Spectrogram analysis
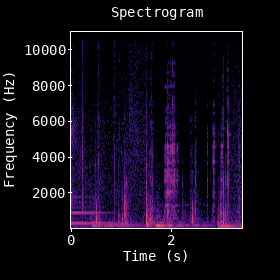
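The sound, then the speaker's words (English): Dirty dishes and cutlery on a tray clatter and clink together in a series of sharp knocks, irregular and fairly busy, as the tray is handed over and carried off to the kitchen. “Being handed a tray of dirty dishes, Frank grins grimly and he leaves with the tray.”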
